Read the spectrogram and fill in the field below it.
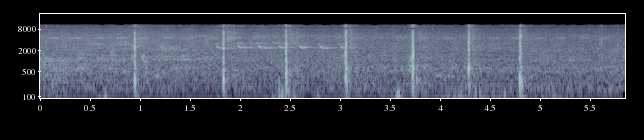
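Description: A cleaver chops sharply into a coconut husk, blow after blow.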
